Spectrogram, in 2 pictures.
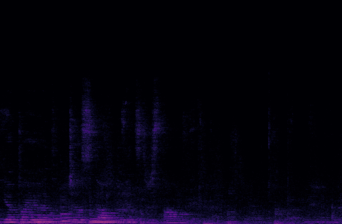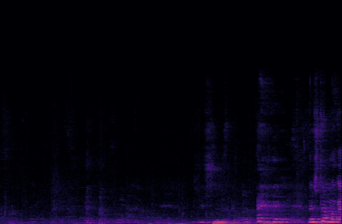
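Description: A band plays.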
